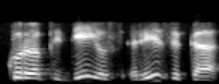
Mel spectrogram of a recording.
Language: Lithuanian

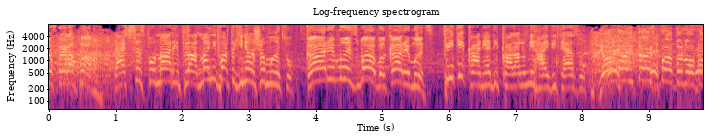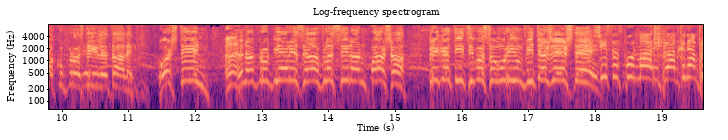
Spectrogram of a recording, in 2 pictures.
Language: Romanian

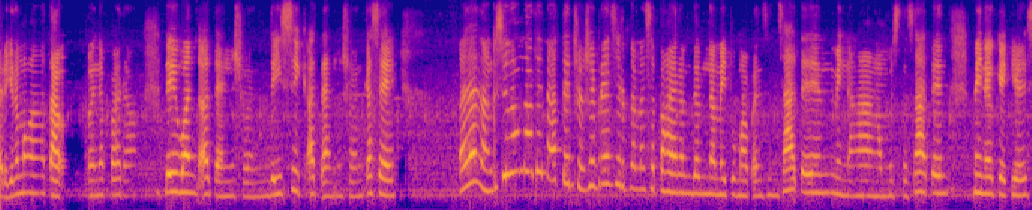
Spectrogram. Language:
Filipino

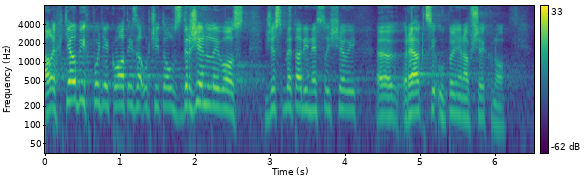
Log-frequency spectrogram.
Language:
Czech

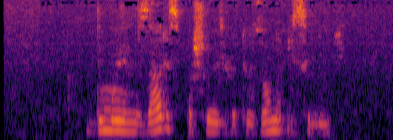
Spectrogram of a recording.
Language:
Belarusian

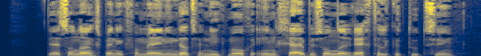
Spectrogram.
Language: Dutch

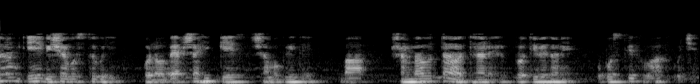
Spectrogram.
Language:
Bangla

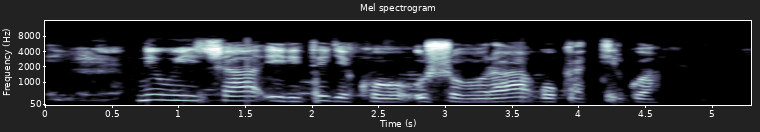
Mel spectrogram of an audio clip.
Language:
Kinyarwanda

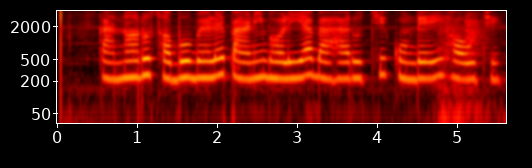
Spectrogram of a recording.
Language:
Odia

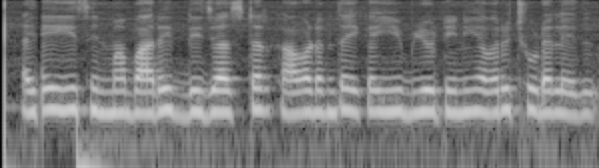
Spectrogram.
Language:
Telugu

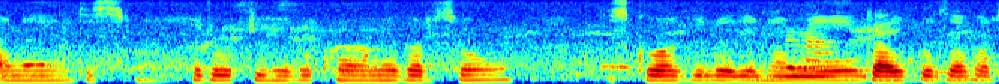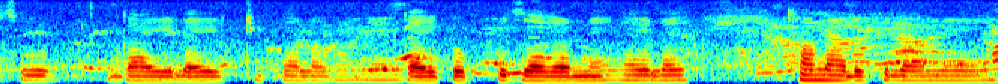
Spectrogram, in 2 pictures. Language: Nepali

